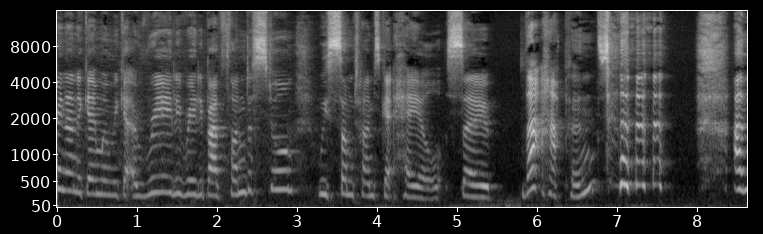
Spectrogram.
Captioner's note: laughing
